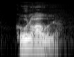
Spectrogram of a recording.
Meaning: cool it! chill! chill out! relax!
- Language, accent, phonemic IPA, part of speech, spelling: French, France, /kul | ʁa.ul/, interjection, cool, Raoul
